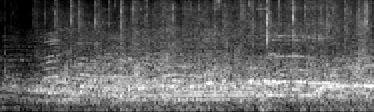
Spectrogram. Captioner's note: applause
